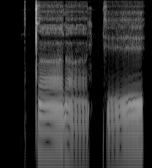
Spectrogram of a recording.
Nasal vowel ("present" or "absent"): present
